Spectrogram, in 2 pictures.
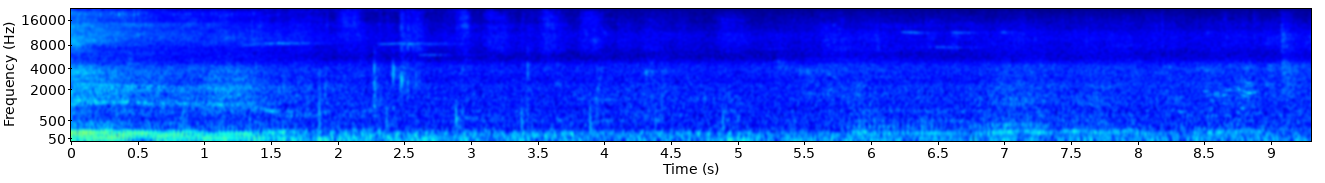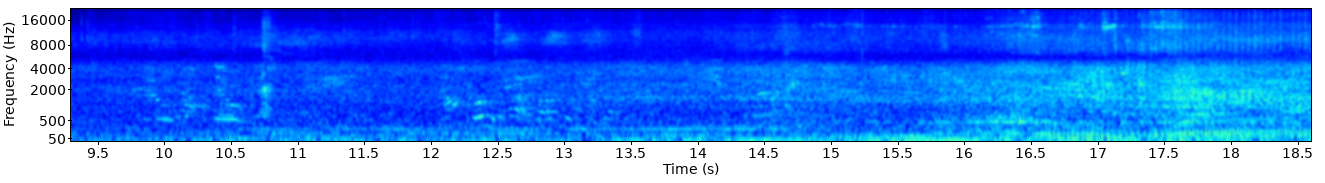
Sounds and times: Traffic Sound 0.0 - 18.6
Walking in the alley 0.0 - 18.6

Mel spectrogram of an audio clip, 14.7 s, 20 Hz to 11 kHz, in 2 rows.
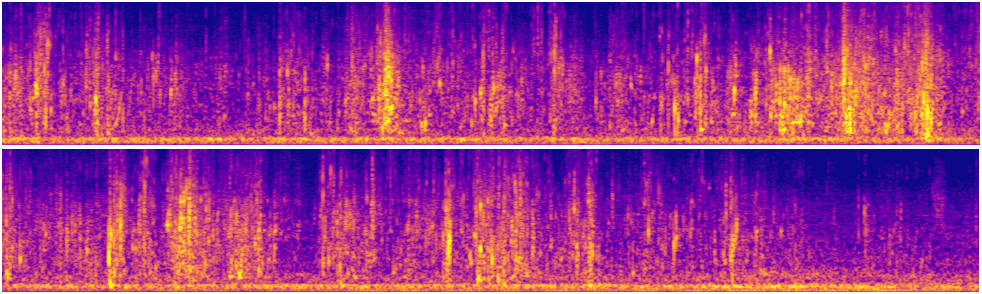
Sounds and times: Sludgy sounding water lapping against the wharf 0.0 - 14.6

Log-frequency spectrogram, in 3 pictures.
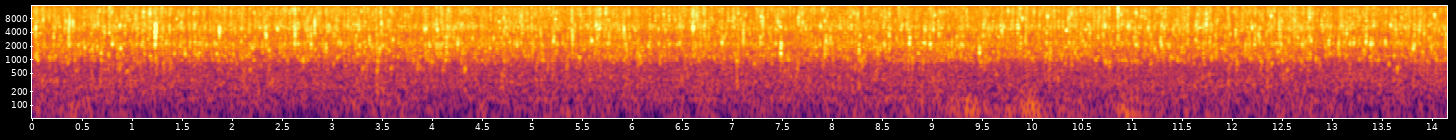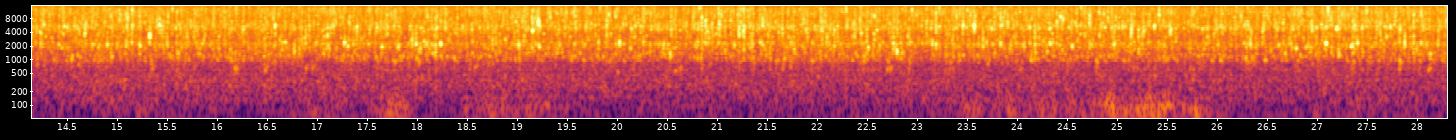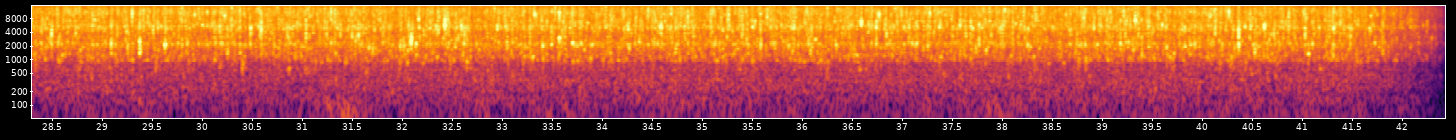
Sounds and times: A small waterfall 0.0 - 42.4

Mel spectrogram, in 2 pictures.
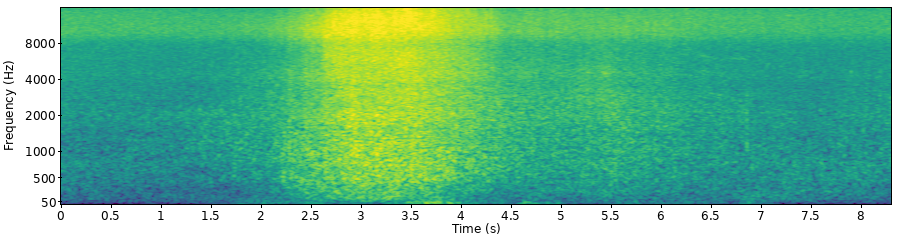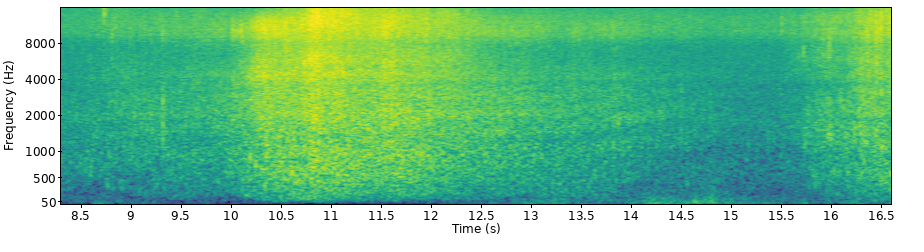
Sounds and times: waves 1.6 - 16.6

